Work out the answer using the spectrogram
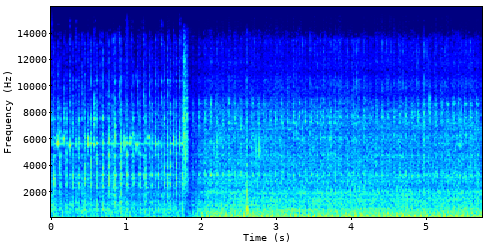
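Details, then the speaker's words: T80 air compressor with the inlet blocked to remove the load: fast, even pumping beat with no rattle over it, confirming a bad compressor that rattles under load. "got no load on it doesn't rattle compressor is bad you can test your t80 just by putting your finger over the in and it should start popping off pretty quick so that's pretty definitive it's a bad compressor"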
